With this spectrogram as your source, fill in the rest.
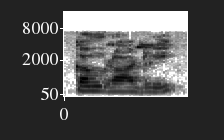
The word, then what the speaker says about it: camaraderie: So the word camaraderie is pronounced as camaraderie.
